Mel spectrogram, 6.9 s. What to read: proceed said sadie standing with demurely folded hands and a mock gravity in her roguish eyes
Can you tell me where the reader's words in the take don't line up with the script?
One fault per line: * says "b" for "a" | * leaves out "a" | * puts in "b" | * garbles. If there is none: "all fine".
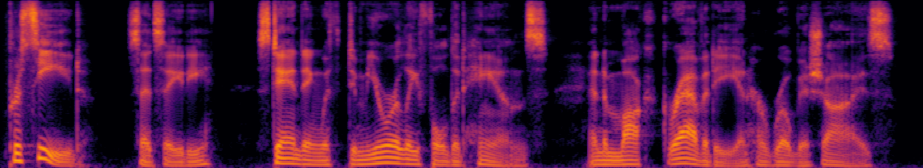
all fine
